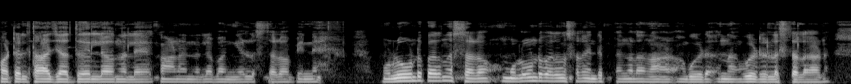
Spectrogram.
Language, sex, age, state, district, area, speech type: Malayalam, male, 45-60, Kerala, Kasaragod, rural, spontaneous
